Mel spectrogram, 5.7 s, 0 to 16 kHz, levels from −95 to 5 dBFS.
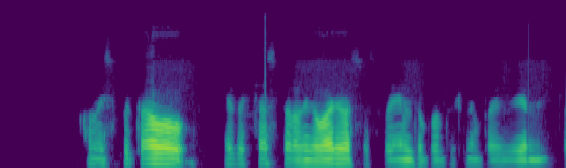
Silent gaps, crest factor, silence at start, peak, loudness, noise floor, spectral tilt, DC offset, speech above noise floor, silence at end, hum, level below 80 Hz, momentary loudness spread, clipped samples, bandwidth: none; 22 dB; 0.9 s; 0 dBFS; -19 LUFS; under -90 dBFS; -11.5 dB/octave; under 0.1%; over 69 dB; 0.2 s; none; -58 dBFS; 25 LU; under 0.1%; 4.4 kHz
